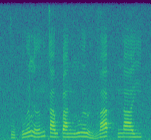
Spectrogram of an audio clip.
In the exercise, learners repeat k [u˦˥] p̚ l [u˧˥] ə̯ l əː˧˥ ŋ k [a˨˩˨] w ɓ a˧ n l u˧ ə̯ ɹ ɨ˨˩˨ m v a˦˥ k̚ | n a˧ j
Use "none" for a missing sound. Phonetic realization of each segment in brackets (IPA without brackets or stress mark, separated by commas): u˨˩, u˧˥, a˧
